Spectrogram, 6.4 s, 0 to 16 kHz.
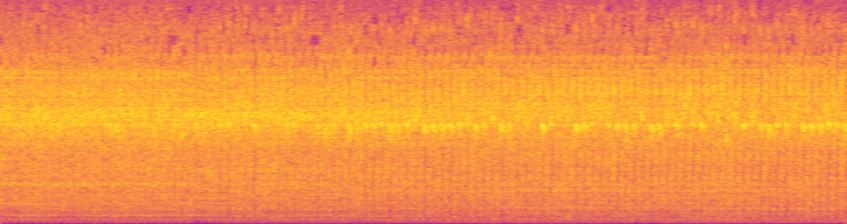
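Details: Woods 6180 zero-turn mower, 18 hp Briggs & Stratton Vanguard twin, after carb cleaning: even, steady idle drone with no stumbling or surging once the air filter top was removed; owner suspects a plugged, oil-saturated filter.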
